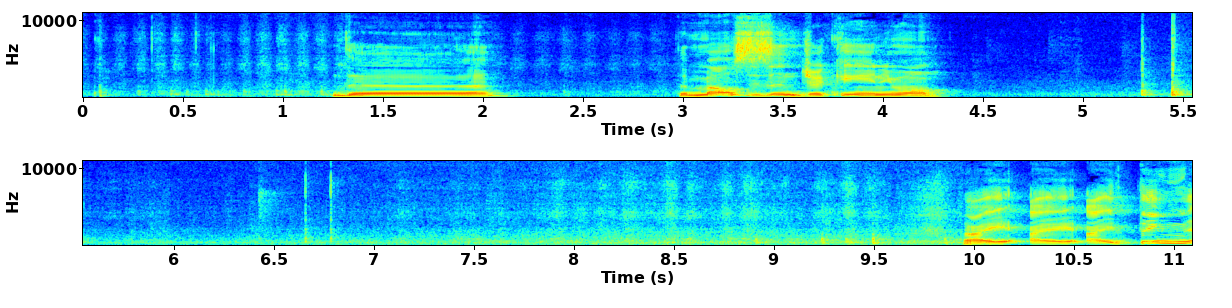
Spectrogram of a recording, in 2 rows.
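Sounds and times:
mouse clicks: 6.5s - 6.9s
mouse sliding over desk: 7.1s - 10.0s.

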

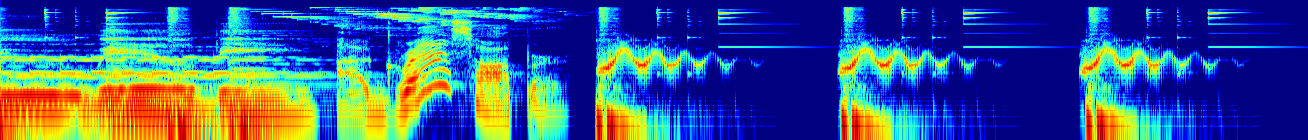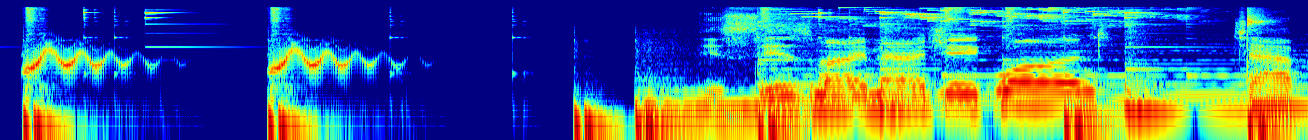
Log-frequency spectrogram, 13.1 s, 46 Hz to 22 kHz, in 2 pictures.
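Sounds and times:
cartoon spring boing: 3.0s - 3.6s, 4.2s - 6.1s, 6.7s - 8.8s.

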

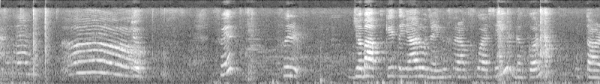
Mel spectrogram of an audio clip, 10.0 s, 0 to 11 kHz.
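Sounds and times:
child's long wordless cry: 1.0s - 2.5s.

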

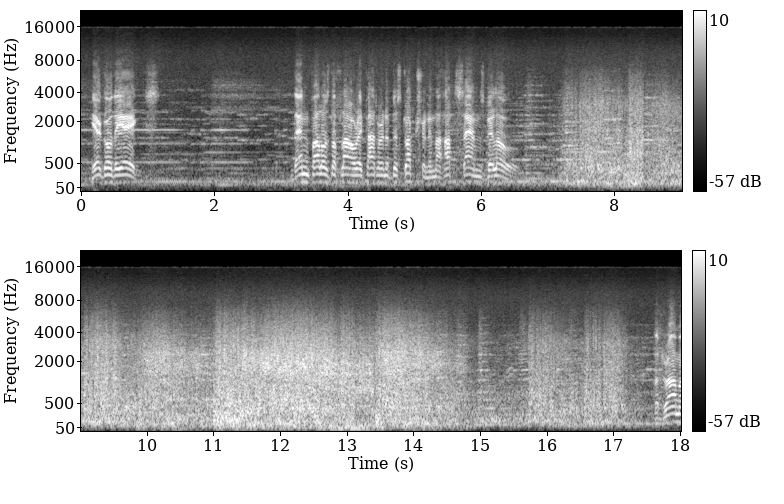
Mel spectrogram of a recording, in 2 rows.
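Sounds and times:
background music: 0.0s - 18.0s
bombs exploding: 7.3s - 17.8s.

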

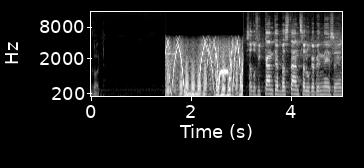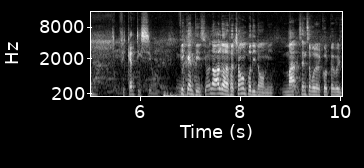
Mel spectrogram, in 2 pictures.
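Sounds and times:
synthesizer tones sweeping: 1.5s - 3.1s.

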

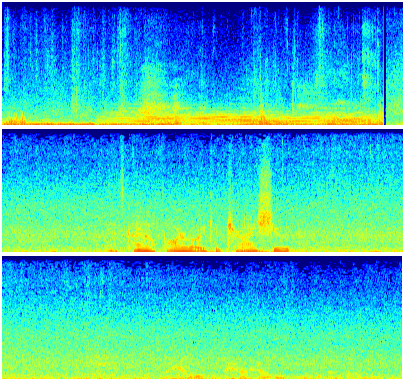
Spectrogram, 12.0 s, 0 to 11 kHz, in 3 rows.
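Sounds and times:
wind buffeting microphone: 0.0s - 5.3s.

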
